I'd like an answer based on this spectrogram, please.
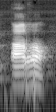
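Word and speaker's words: آقا: آغا. موٹا قاف جو ہوتا ہے فارسی کا اس کا تلفظ میشه غین، یعنی قاف کا تلفظ کیا ہو جائے گا؟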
